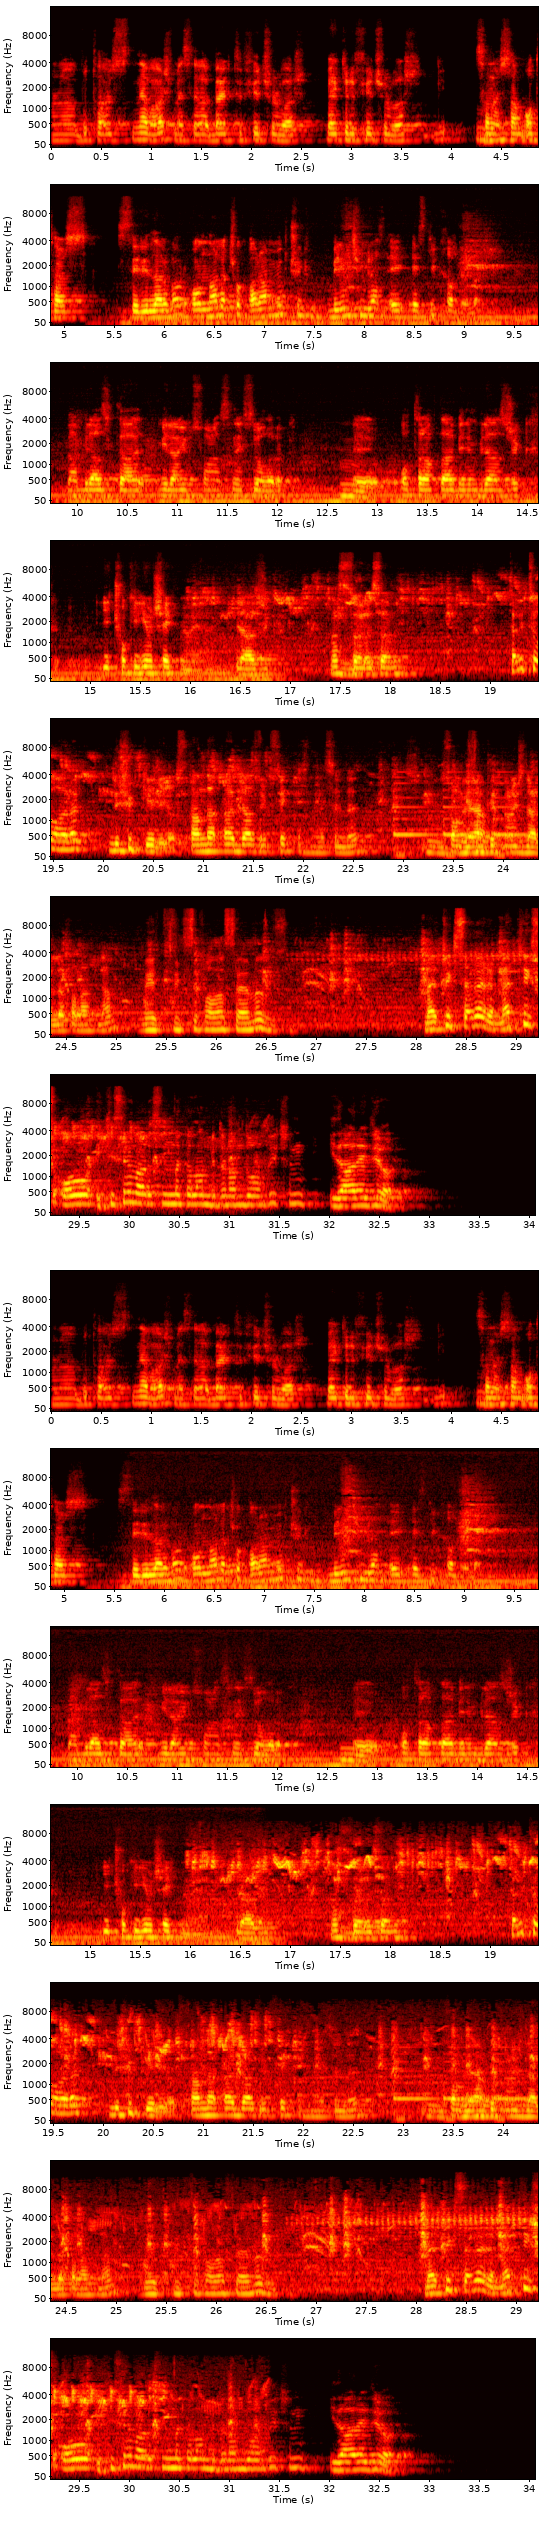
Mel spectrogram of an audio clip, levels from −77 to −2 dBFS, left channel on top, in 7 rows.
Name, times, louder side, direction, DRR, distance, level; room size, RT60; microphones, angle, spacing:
voice 1, 0.0-3.9 4.3-5.2 5.5-9.3 9.9-12.1 12.8-16.9 17.4-18.1 19.2-19.8 20.1-22.6 23.0-25.0 28.1-32.7, left 2 dB, 30° left, 5 dB, 1.8 m, -29 dB
voice 2, 4.2-4.6 12.6-12.9 17.5-17.7 23.2-23.9 25.2-26.7, left 3 dB, 90° left, 12 dB, 0.9 m, -31 dB
sound 1, 5.2-17.1, right 1 dB, 50° right, 3.0 m, -37 dB
sound 2, 16.0-31.4, right 8 dB, 85° right, 1.8 m, -31 dB
sound 3, 22.9-26.2, left 1 dB, 45° left, 4.9 m, -37 dB
29.5 x 15.0 x 8.2 m, 0.81 s
head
